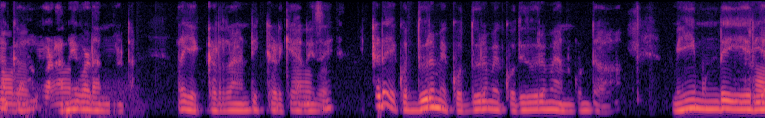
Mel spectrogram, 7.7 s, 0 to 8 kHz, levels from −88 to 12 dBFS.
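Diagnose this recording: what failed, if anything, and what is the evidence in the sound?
The failure sits in the call processing stage: the echo canceller likely misjudged moments when both ends spoke at once and attenuated the near talker along with the echo. This is speech suppressed in double talk. The speech sinks by about 15 dB from 0.22 to 0.73 s and from 1.11 to 1.34 s, and by about 20 dB from 3.58 to 3.77 s. Each time it audibly ducks, then recovers.

Also in call processing, the far end's echo canceller likely left part of its loudspeaker pickup uncancelled and sent it back. This is echo leak. A faint delayed copy of the speech, trailing by 453 ms, appears briefly from 0.37 to 0.43 s at about 25 dB below the speech, and again from 1.02 to 1.46 s at about 30 dB down. It sounds like a quiet ghost behind the talker within the call's normal 8 kHz bandwidth.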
